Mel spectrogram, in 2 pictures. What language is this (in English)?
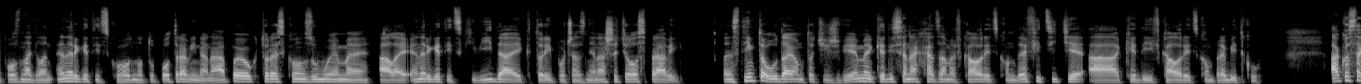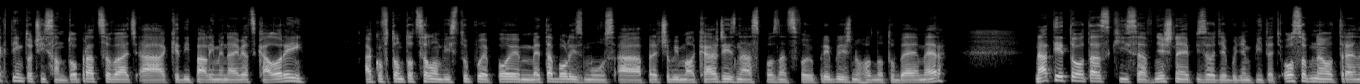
Slovak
